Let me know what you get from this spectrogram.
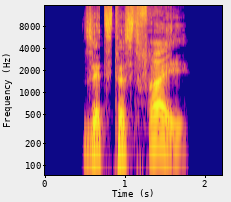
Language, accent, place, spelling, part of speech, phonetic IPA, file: German, Germany, Berlin, setztest frei, verb, [ˌzɛt͡stəst ˈfʁaɪ̯], De-setztest frei.ogg
- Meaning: inflection of freisetzen: 1. second-person singular preterite 2. second-person singular subjunctive II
